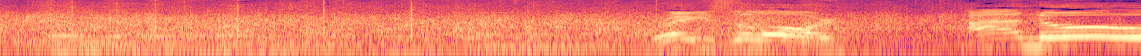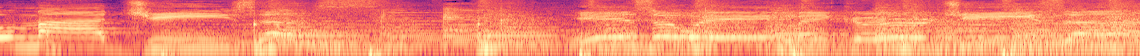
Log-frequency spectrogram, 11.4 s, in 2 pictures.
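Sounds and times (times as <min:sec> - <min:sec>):
audience clapping hands in praise: 0:00.0 - 0:09.0
speech: 0:03.3 - 0:07.7, 0:08.6 - 0:11.3.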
